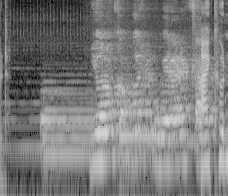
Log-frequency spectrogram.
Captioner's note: speaking in Spanish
